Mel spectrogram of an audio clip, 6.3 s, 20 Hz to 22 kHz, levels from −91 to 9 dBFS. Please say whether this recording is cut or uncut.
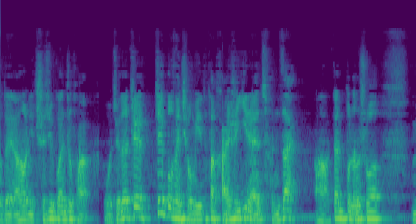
cut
